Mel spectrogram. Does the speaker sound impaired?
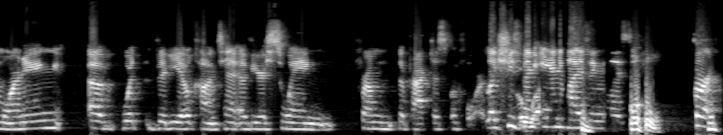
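Yes: unilateral cleft lip and palate, severe.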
